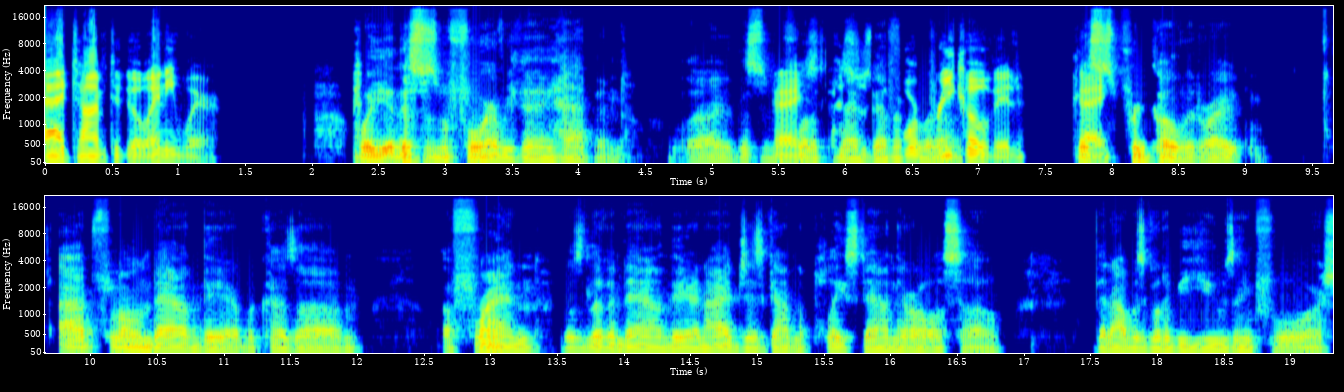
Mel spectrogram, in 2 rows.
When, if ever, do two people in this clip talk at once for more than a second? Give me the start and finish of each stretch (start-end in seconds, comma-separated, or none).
5.5-6.9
